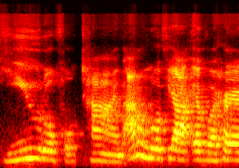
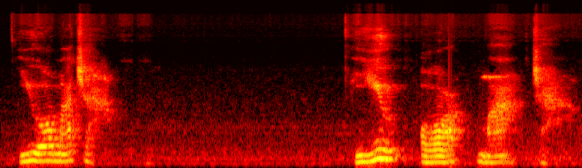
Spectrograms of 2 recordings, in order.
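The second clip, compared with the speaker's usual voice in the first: small, soft, hushed voice, much quieter; 3 semitones lower, 7 dB quieter than usual. Speaker retells what the Father said to a sorry child, in a small, quiet voice. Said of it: "with a small, quiet voice".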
